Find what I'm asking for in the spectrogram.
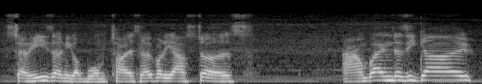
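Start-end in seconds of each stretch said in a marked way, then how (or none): none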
